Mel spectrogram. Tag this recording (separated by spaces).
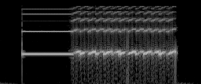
boy game layer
